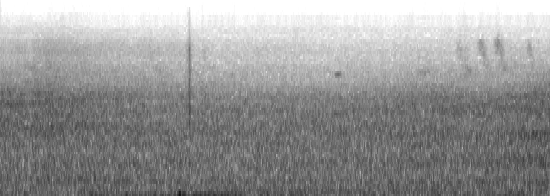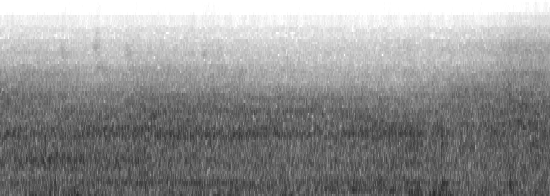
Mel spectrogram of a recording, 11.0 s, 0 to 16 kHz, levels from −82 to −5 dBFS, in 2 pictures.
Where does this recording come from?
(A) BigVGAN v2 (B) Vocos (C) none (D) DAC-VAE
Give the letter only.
D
